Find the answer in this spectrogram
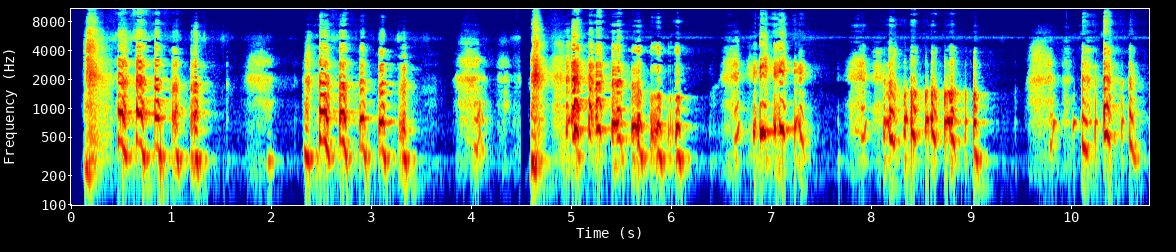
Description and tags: Me laughing giggling. ENJOY it!
Inspired by a wonderful man.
